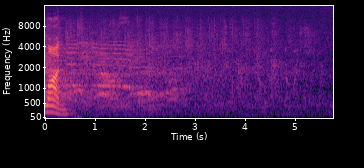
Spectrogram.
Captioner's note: students cheer and applaud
